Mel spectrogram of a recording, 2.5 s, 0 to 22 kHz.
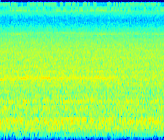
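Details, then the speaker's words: HPEVS AC-50 induction motor on a Curtis 1239-8501 144 V 500 A controller, bench test without high-voltage pack. It runs with a smooth, even whir at speed. The noise heard at start-up goes away once up to speed; owner blames the controller, since the motor starts silently on the old 96 V controller. "that noise goes away. But, it's that starting that kind of bothersome."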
